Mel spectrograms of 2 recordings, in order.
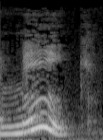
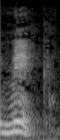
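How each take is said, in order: First: "make" with long AY; correct pronunciation. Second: "make" with short vowel, MEK; mispronunciation. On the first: Teacher corrects common mistake, "make" with long AY. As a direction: stretch "make" out to MAYK. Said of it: "You can say make". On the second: Teacher recalls common mistake, "make" said short as MEK. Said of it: "We always used to say". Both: Shown as a demonstration.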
